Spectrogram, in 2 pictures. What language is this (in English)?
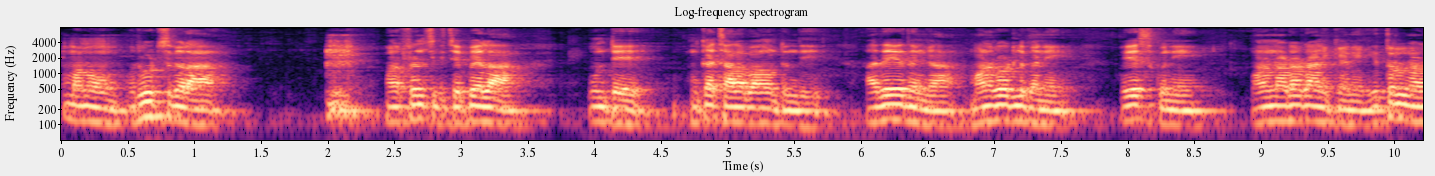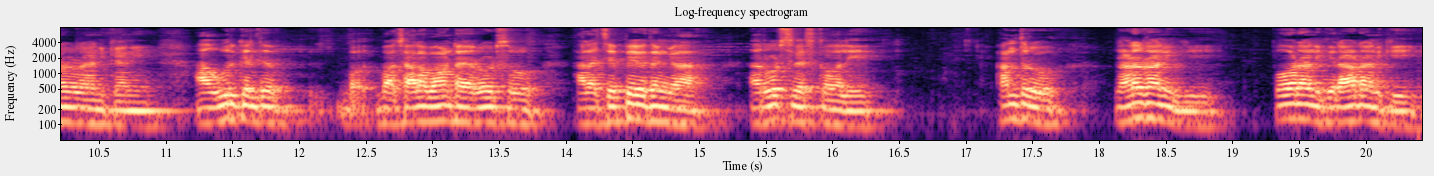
Telugu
